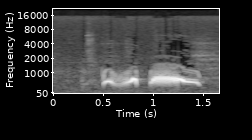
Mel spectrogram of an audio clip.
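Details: Spotted dove heard in a lure recording: one brief phrase of a wavering low coo followed by a longer, slightly rolling coo that drops in pitch at the end.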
